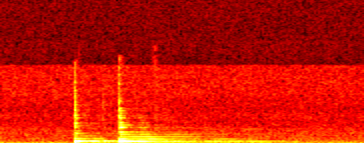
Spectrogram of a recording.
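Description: Two plucked violin notes (pizzicato), the second slightly lower and ringing on for about a second.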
